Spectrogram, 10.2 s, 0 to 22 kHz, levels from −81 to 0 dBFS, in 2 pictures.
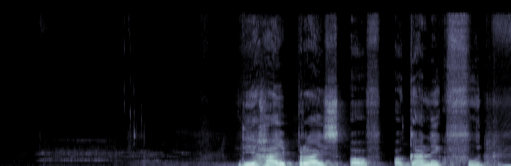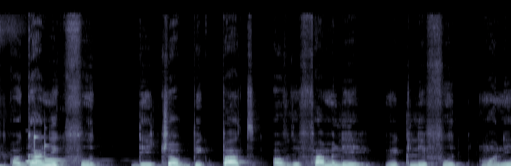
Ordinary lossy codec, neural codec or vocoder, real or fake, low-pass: none; none; real; none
